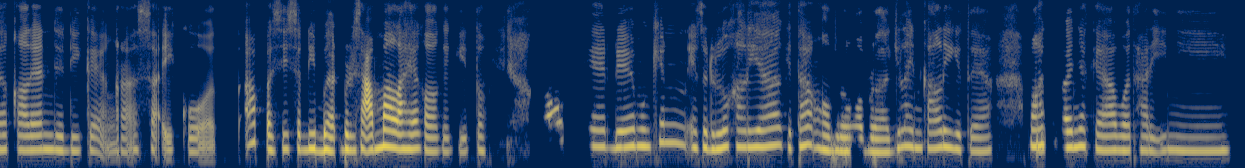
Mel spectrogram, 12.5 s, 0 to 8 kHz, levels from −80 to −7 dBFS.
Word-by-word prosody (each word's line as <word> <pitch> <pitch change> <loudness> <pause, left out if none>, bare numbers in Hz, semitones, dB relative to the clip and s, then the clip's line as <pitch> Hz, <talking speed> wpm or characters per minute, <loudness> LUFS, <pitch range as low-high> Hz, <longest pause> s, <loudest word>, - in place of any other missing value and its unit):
kalian 220 0 0
jadi 215 0 -3
kayak 210 -2 -7
ngerasa 205 +3 -8 0.2
ikut 195 - -6 0.3
apa 325 -6 -1
sih, 235 - -3
sedih 235 +1 +3
bar 210 -3 +6
bersamalah 235 +3 +7
ya - - +5
kalau 205 -1 0
kayak 200 +1 -9
gitu. 215 +2 -9 0.7
Oke 335 -7 -7 0.2
deh, 255 +1 +3
mungkin 275 +5 -1 0.3
itu 255 0 0
dulu 240 +3 +5
kali 260 -1 +1
ya 265 - +2 0.2
kita 245 +2 -4 0.2
ngobrol-ngobrol 205 -3 +1
lagi 190 +5 -3
lain 265 -2 0
kali 250 +2 0
gitu 230 0 -10
ya? 205 - -5 0.4
Makasih 285 +4 +1
banyak 265 +2 +3
ya 220 - 0
buat 215 0 -1
hari 210 -2 -3
ini. 210 -1 -4
225 Hz, 165 wpm, -25 LUFS, 210-260 Hz, 0.7 s, bersamalah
